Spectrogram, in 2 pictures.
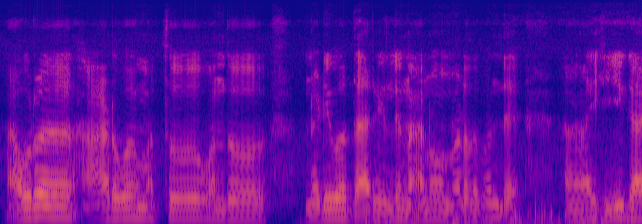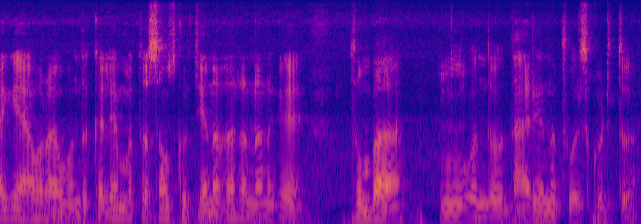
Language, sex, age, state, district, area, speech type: Kannada, male, 60+, Karnataka, Gulbarga, urban, spontaneous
